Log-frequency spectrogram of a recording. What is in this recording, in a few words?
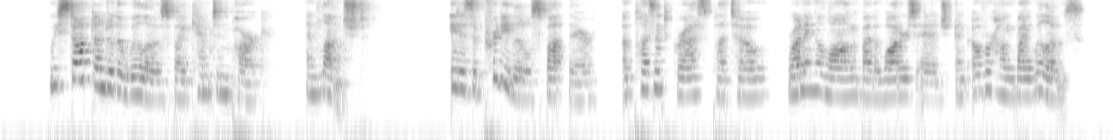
dereverb early; early reflections target; Towards Real-Time Single-Channel Speech Separation in Noisy and Reverberant Environments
